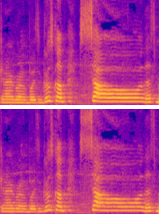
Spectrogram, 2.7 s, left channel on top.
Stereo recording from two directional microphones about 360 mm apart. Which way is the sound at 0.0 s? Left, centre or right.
Centre.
